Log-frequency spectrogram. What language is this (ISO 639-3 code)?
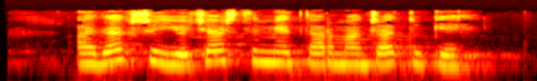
chm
